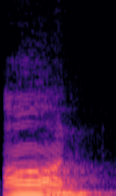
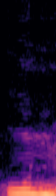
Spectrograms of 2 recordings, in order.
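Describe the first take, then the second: First: The vowel is a long open 'aa'. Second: The vowel is a rounded 'oo'. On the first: This is the standard form. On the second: This is the colloquial form.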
